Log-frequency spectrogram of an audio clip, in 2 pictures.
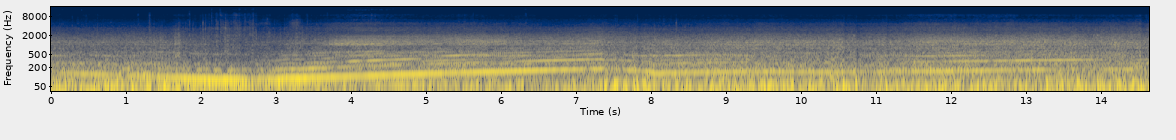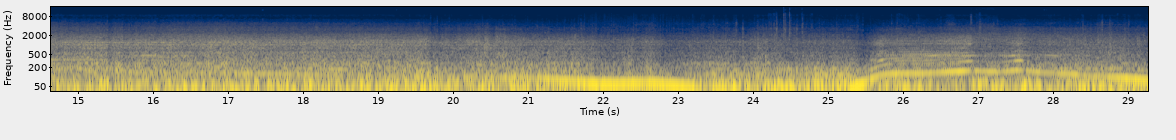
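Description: Mazda MX-5's four-cylinder engine heard from inside the cabin on a mountain descent, over steady road noise. The revs climb over several seconds and drop sharply at a gear change, hold steady, then fall away, with a quick rise and fall near the end.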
